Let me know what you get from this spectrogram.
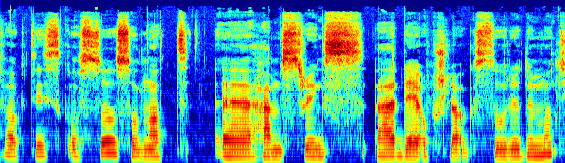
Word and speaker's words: hamstrings: Eh, og dette her antar jeg er, og du er ikke aleine om det, å kalle dette for hamstring. – Nei. Eh, det er en leseuttale, og den brukes så spesifikt om akkurat akkurat denne muskelgruppa. Det er, det er, litt snodig, men, men jeg forstår også at, at, folk tyr til den eh, uttalen. Men det er altså hamstrings, skinkestrenger.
